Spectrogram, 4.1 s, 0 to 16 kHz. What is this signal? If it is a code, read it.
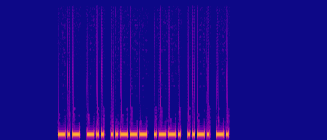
Morse code, heard as a keyed tone, about 40 wpm, 700 Hz. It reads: KD2PFN
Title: USA Call Signs - 6 Characters - 40wpm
